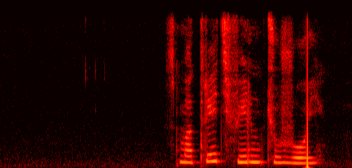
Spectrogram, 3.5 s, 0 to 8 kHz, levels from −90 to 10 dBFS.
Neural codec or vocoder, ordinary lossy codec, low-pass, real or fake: none; none; 7.2 kHz; real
